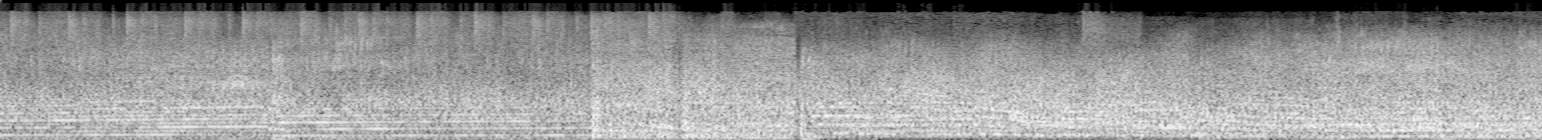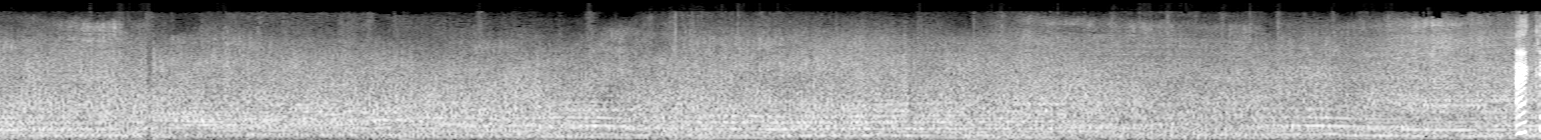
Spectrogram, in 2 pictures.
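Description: Race car engines roar continuously in a racing video game, several cars droning and shifting pitch together at a steady loud level with no voices.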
